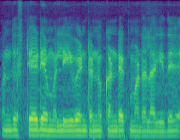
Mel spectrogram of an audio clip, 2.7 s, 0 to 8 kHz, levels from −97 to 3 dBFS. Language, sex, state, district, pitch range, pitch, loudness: Kannada, male, Karnataka, Bangalore, 105-110 Hz, 105 Hz, -17 LUFS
